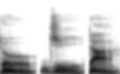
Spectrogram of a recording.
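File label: "tojita", concatenated syllables; Affixing experiment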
